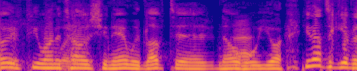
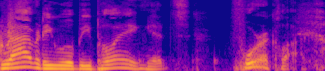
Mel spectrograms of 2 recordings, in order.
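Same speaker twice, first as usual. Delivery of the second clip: put-on movie listing announcer voice. Acting out a voiceover class bit: Moviefone announcer voice. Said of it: "the guy from Movie Phone".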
